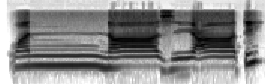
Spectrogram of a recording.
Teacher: نون مشدد کا غنہ ہے اور نون کے اوپر کھڑی ہے، اس لیے اس کو لمبا کرنا ہے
